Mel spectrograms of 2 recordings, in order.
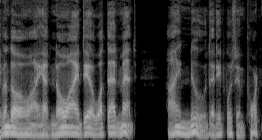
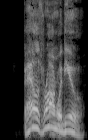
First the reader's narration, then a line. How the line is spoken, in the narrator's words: he barked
